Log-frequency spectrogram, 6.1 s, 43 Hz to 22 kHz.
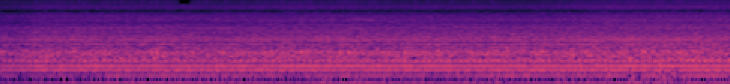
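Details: New 2024 Goodman condenser, cool mode, after a tripped high-pressure switch and locked-up condenser coil were repaired: steady low compressor hum, smooth fan rush, no rattles or squeals; normal running.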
